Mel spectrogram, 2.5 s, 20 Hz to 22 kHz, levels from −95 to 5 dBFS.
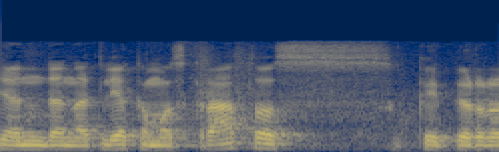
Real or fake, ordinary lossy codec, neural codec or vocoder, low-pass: real; MP3, 64 kbps; none; 7.2 kHz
